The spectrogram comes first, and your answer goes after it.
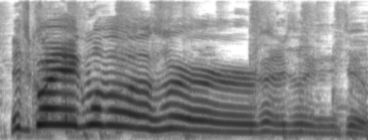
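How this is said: It is said in a booming announcer voice.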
